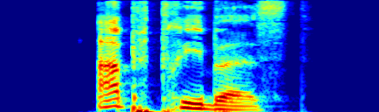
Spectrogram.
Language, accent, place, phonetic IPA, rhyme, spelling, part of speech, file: German, Germany, Berlin, [ˈapˌtʁiːbəst], -aptʁiːbəst, abtriebest, verb, De-abtriebest.ogg
- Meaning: second-person singular dependent subjunctive II of abtreiben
